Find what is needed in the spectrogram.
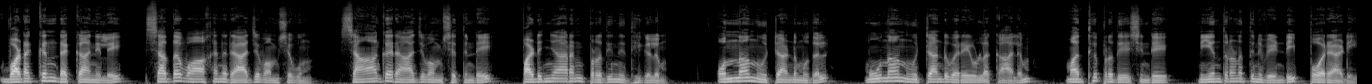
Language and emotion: Malayalam, neutral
